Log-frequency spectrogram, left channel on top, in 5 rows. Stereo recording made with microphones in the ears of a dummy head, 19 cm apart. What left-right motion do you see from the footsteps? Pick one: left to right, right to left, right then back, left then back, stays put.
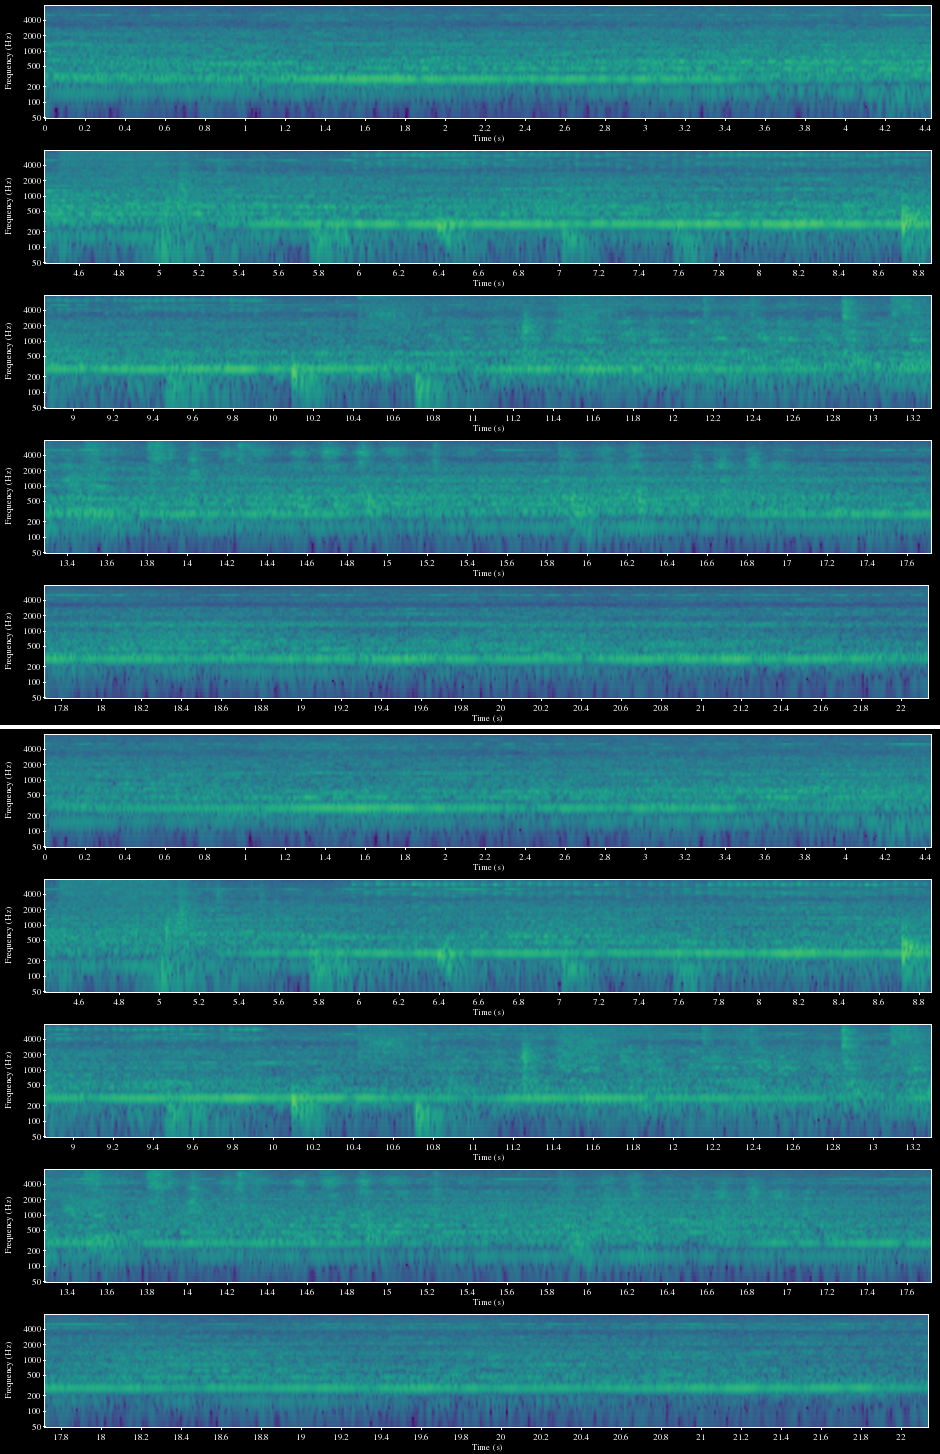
left then back.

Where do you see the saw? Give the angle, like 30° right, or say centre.
centre.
